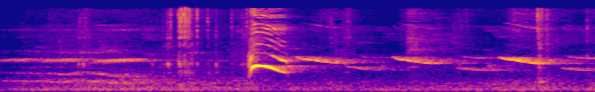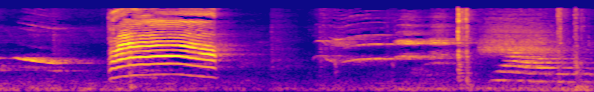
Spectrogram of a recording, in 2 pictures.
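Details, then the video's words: Masked laughingthrush in a busy song: a sharp falling whistle, a string of soft descending notes, then a loud harsh squawk near the end, with scattered clicks. "Burung Poksay Hongkong Gacor"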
